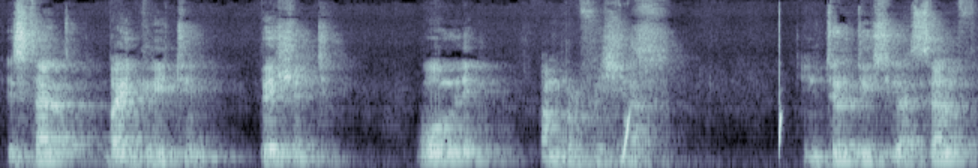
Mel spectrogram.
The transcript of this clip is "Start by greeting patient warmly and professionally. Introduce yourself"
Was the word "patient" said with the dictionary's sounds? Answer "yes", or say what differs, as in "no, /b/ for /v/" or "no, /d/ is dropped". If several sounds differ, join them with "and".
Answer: yes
